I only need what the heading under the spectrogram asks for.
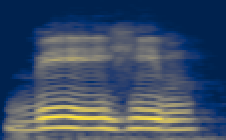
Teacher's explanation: Inda rabbihim, bihim, bukan bihim, beza him dengan him. Ha berkasrah bunyi hi, bukannya bunyi he. Jadi bila bertemu mim jadi him, ya.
